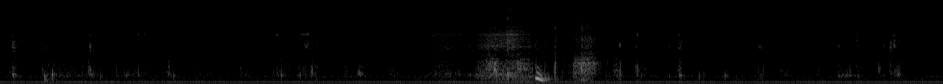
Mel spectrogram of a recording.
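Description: Faint close-up chewing: soft wet mouth clicks of someone eating with the mouth near the microphone. About five seconds in comes a louder breath with a short falling vocal 'mm'.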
